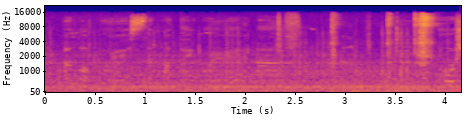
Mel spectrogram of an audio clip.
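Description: Steady road and engine noise of a Honda car heard from inside the cabin while driving, a low continuous rumble.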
